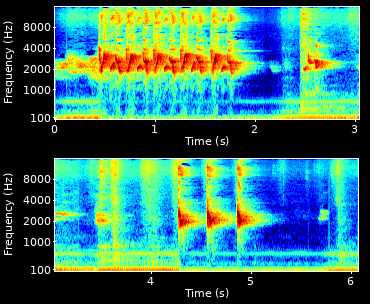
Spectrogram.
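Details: Sooty-headed bulbul singing loud 'ngeplong' song meant to prompt other bulbuls: a rapid bubbling trill, a gap, then several clipped notes ending in three sharp separate calls, over a low hum.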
